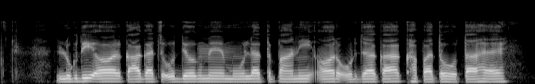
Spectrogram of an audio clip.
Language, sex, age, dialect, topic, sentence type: Hindi, male, 25-30, Garhwali, agriculture, statement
